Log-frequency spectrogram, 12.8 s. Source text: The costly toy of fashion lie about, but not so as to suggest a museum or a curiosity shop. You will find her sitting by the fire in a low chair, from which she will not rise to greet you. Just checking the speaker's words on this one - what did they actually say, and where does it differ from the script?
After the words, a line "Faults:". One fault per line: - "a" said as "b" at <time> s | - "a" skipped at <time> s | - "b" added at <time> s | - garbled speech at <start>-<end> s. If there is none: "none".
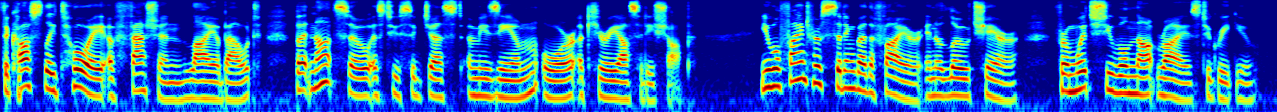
The costly toy of fashion lie about, but not so as to suggest a museum or a curiosity shop. You will find her sitting by the fire in a low chair, from which she will not rise to greet you.
Faults:
none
